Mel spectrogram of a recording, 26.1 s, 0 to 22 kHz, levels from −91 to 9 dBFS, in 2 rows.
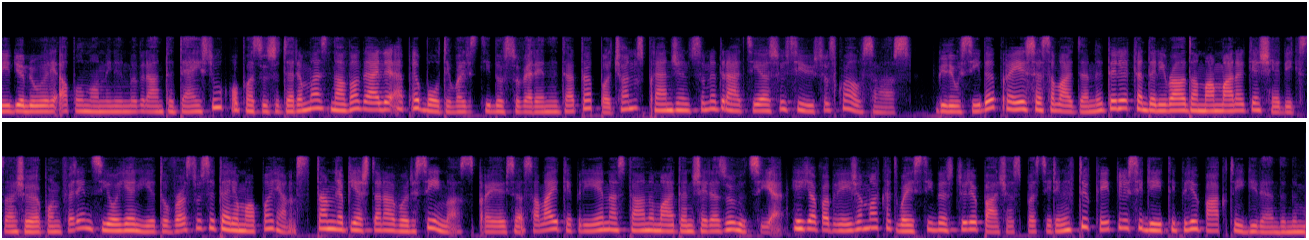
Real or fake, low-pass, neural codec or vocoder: fake; 7.2 kHz; codec, 16 kHz, 0.5 kbps, X-Codec, HuBERT features, trained on balanced general audio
